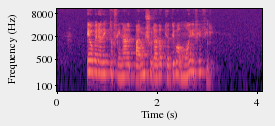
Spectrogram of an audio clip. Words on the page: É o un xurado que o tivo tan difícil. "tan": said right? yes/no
no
